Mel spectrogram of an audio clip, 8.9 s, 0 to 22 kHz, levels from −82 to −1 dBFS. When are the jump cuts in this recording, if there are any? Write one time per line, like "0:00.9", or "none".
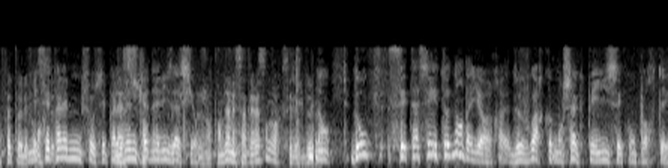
0:04.2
